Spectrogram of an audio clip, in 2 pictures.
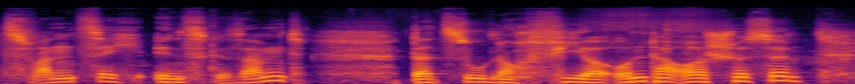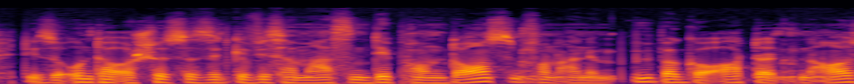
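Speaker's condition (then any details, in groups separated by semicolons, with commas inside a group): No condition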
